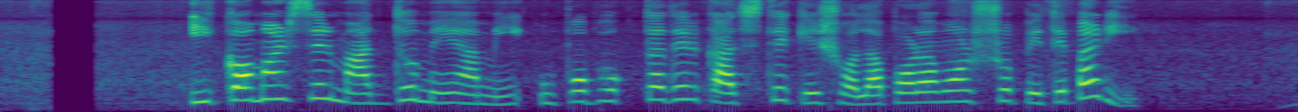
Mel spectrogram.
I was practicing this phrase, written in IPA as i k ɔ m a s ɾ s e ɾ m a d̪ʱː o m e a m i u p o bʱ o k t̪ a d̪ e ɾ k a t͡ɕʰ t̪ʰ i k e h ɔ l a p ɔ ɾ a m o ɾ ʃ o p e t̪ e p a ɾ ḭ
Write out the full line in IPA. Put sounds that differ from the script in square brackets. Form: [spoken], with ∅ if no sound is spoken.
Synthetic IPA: i k ɔ m a [∅] ɾ s e ɾ m a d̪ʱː o m e a m i u p o bʱ o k t̪ a d̪ e ɾ k a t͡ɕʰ t̪ʰ [e] k e [ʃ] ɔ l a p ɔ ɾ a m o ɾ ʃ o p e t̪ e p a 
